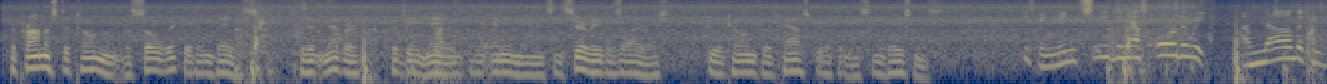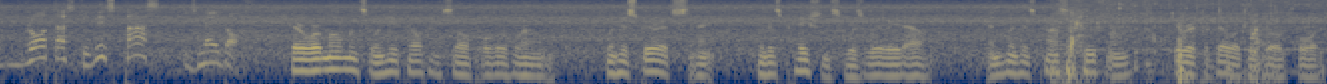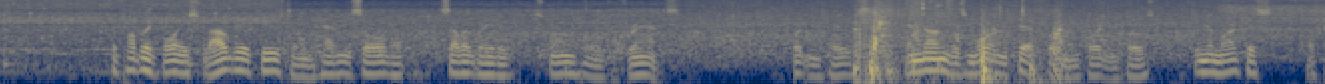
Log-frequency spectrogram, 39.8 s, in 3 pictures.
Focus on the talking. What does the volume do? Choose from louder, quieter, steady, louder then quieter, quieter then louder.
steady.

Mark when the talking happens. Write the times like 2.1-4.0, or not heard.
0.1-9.4, 10.2-26.5, 27.6-33.4, 34.5-39.7.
